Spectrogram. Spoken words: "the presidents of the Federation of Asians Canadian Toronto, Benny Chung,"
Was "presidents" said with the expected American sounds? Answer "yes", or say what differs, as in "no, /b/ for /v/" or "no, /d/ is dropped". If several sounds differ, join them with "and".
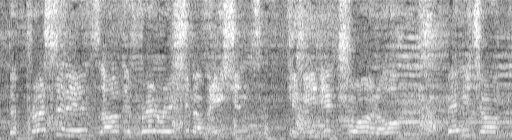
no, /s/ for /z/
